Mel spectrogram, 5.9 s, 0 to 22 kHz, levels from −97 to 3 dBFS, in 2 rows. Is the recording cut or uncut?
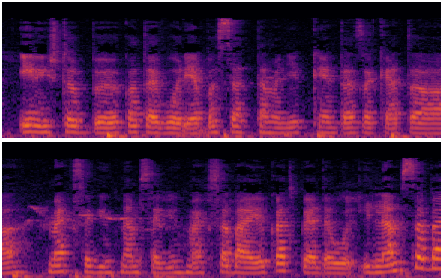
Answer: uncut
